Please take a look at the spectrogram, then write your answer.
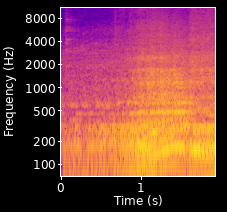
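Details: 2024 Ford F-150 single cab, 5.0 V8, after a Corsa catback exhaust install. A deep, steady idle rumble swells smoothly into a rev with no ticking or puffing; normal idle and rev, exhaust sound.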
